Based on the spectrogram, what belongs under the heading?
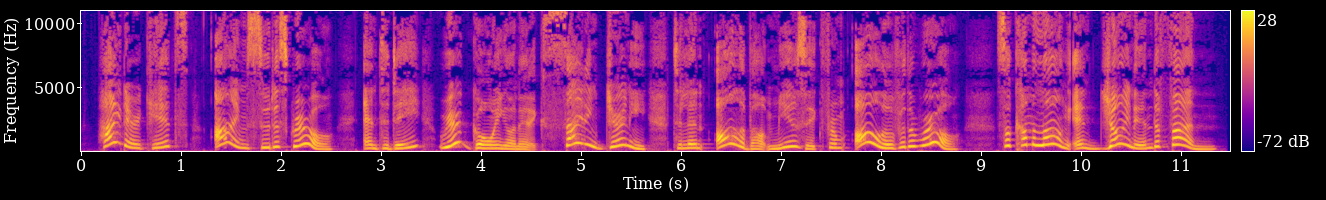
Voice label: Asian English F; MOE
